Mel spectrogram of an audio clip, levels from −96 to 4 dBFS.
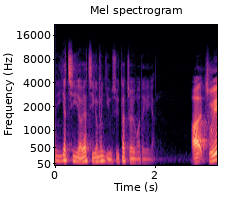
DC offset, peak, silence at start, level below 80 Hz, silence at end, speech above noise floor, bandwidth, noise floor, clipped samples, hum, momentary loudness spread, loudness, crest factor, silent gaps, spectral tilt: under 0.1%; 0 dBFS; 0 s; -62 dBFS; 0 s; 54 dB; 11 kHz; -73 dBFS; under 0.1%; none; 15 LU; -20 LUFS; 20 dB; none; -5.5 dB/octave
